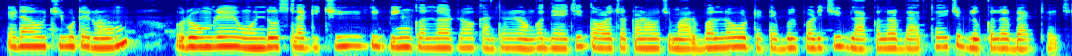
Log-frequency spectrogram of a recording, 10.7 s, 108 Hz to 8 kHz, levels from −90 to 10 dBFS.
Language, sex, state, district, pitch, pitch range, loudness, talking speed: Odia, female, Odisha, Khordha, 210 Hz, 200-230 Hz, -16 LUFS, 175 wpm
